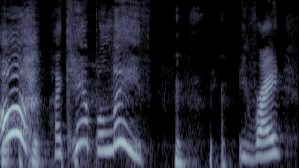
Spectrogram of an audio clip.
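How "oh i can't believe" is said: mock very high, drawn-out scandalized gasp. Acting out churchgoers clutching their pearls: mock shocked pearl-clutching. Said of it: "Clutching their".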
